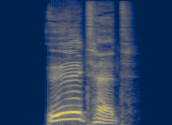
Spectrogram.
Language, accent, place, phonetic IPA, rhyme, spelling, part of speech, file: German, Germany, Berlin, [ˈøːltət], -øːltət, öltet, verb, De-öltet.ogg
- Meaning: inflection of ölen: 1. second-person plural preterite 2. second-person plural subjunctive II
